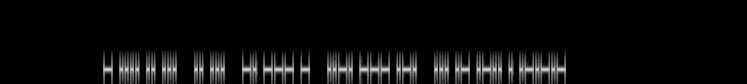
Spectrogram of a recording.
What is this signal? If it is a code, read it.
Morse code, heard as a keyed tone, about 44 wpm, 700 Hz. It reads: THIS IS NOT FOR SALE.
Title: Sentences from Top 1400 Words 45wpm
